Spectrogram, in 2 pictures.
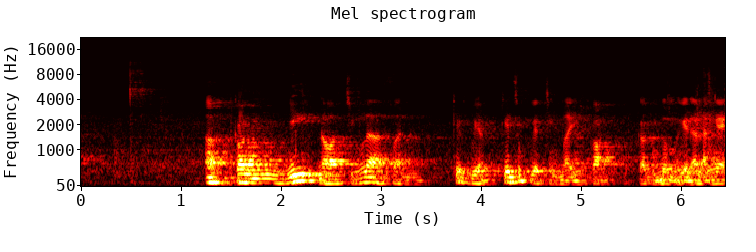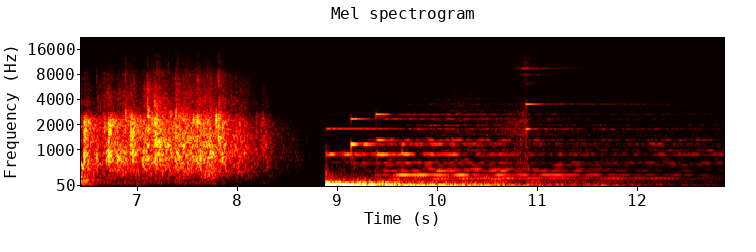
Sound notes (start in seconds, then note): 6.0 audience clapping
